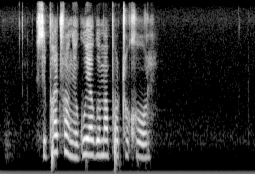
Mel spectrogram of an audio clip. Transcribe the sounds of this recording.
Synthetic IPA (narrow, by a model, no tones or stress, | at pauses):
sipʰatʰwaŋek̬ujak̬wɛmapʰɔtʰɔkʰɔːlɔ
